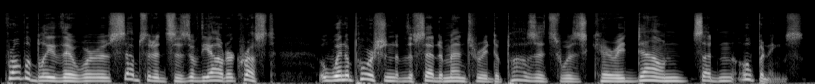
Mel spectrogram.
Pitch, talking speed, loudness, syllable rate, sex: 165 Hz, 145 wpm, -20 LUFS, 5.2 syllables/s, male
